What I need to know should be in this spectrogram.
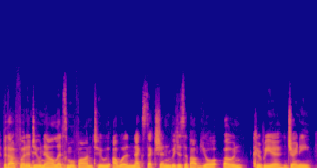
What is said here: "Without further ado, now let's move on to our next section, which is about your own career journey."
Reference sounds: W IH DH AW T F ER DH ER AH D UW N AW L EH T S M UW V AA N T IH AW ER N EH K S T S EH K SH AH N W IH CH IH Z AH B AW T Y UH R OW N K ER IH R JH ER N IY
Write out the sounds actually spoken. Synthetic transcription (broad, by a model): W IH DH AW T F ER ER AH D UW N AW L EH T S M UW V N T IH AW ER N EH K S T S EH K SH AH N W IH CH IH Z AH B AW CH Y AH R OW N K ER IH R JH ER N IY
